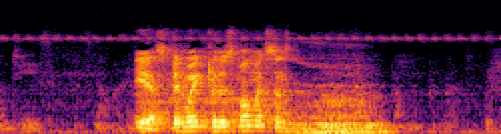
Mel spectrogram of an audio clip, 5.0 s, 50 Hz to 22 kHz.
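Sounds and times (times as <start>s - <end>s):
speech: 1.3s - 3.2s
pig waking up grunting: 2.2s - 4.0s
pig snorting: 2.4s - 4.0s.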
